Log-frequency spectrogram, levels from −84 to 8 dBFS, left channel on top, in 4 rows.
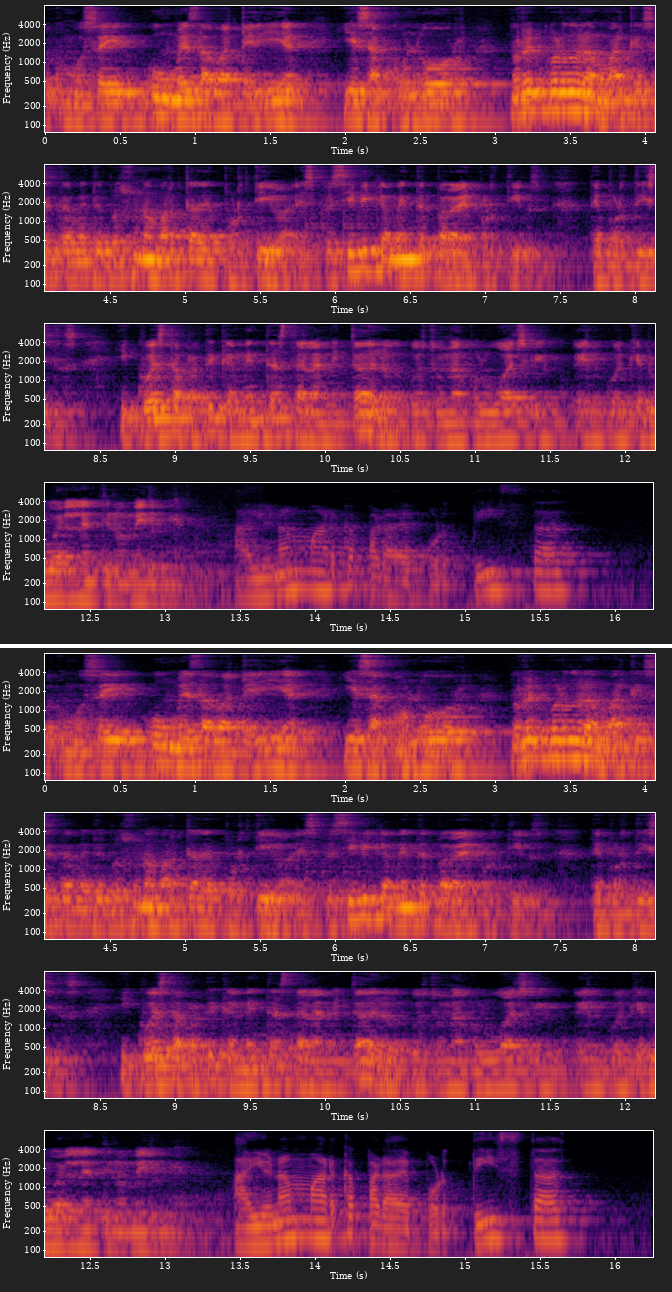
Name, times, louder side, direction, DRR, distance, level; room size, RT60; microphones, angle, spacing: voice 1, 0.0-2.9 3.1-13.4, left 2 dB, 50° left, 1.0 m, -20 dB
voice 2, 2.3-2.8 13.5-15.7, right 5 dB, 55° right, 0.4 m, -28 dB
7.9 x 4.5 x 3.5 m
head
